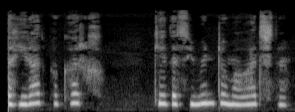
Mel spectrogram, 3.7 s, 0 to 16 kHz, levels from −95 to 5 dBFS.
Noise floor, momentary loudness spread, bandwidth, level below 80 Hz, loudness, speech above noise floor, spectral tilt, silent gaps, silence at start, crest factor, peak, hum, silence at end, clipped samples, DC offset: -67 dBFS; 10 LU; 11 kHz; -62 dBFS; -24 LUFS; 43 dB; -3.5 dB/octave; none; 0.1 s; 16 dB; -8 dBFS; none; 0.1 s; under 0.1%; under 0.1%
